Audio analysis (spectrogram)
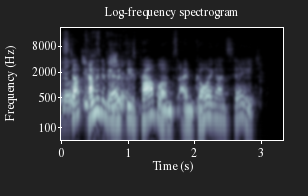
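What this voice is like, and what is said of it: Imitates another person's voice. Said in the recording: “this is my impression.”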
